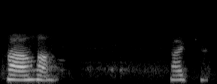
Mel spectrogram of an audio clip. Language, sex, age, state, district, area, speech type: Marathi, female, 30-45, Maharashtra, Ahmednagar, urban, conversation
